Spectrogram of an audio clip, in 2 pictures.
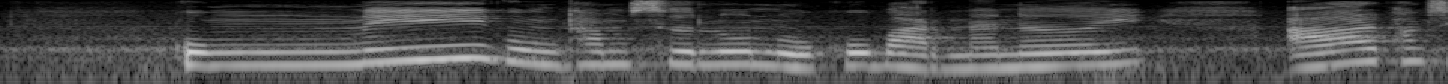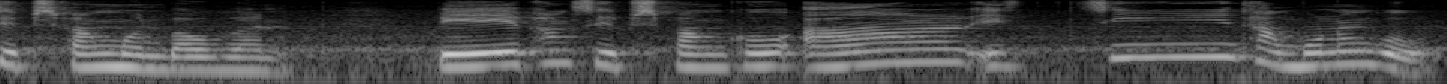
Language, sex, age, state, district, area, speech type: Bodo, female, 18-30, Assam, Kokrajhar, rural, spontaneous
